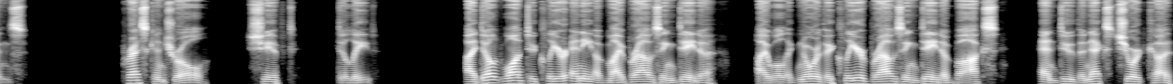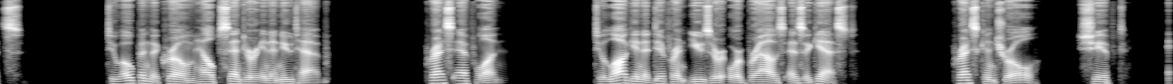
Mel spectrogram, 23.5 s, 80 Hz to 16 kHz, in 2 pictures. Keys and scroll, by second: 0.6 ctrl+shift+Delete, 15.8 F1, 17.8 F1, 23.1 ctrl+shift+m.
